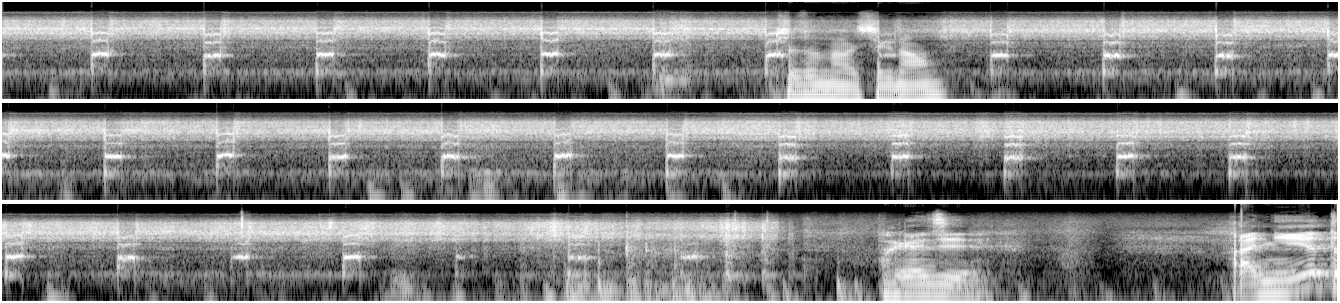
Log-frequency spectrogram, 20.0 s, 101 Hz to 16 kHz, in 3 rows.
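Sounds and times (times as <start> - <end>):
short beeping pulses: 0.0 - 15.4
static hiss: 0.0 - 18.7.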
